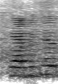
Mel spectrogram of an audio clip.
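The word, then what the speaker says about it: capital: বুঝতে পারছি আমরা তাহলে ক্যাপিটাল ক্যাপিটাল লেটার হবে লেটার হবে আর এটা উচ্চারণ হবে ক্যাপিটেল নট বড় হাতের অক্ষর হাতের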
